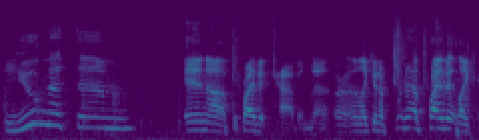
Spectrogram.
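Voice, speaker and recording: A man's voice: on the high side, very animated, fast, fairly bright tone. A man running a tabletop game as game master, narrating loosely with many fillers.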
